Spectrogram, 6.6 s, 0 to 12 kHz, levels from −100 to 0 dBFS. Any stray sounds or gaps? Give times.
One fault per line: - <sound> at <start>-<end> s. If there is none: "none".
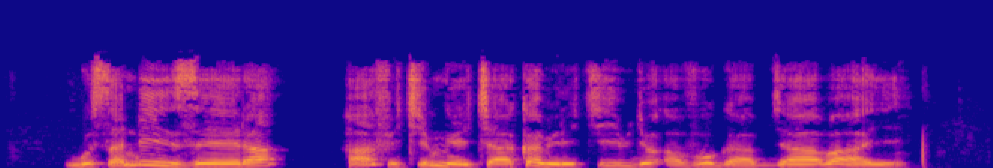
none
